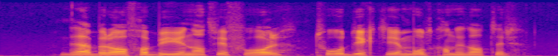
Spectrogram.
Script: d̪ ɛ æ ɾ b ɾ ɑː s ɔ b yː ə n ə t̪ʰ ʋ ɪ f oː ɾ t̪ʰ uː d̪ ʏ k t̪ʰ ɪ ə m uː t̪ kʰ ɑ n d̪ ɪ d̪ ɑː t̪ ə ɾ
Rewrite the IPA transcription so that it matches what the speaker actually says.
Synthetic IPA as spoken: d̪ ɛ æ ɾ b ɾ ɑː f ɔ b yː ə n ɑ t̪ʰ ʋ ɪ f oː ɾ t̪ʰ uː d̪ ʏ k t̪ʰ ɪ ə m uː t̪ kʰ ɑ n d̪ ɪ d̪ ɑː t̪ ə ɾ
